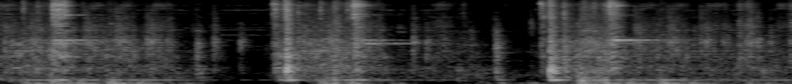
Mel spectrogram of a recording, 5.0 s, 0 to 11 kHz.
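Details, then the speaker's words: Old Honda generator, barn find stored 20 years, air filter missing, petrol poured straight into the carb: short firing bursts that catch and die, repeated cough-and-stop; spark confirmed, carb issue from long storage suspected. "Let's put a bit of petrol straight in the guts of the carb. Trying. She's trying."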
